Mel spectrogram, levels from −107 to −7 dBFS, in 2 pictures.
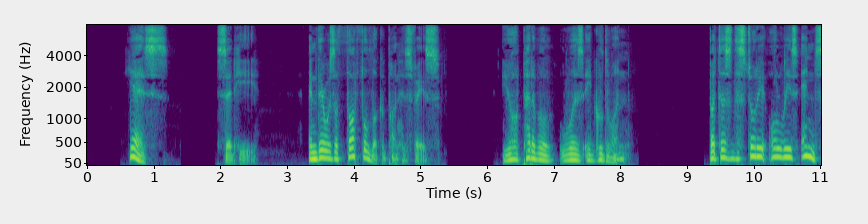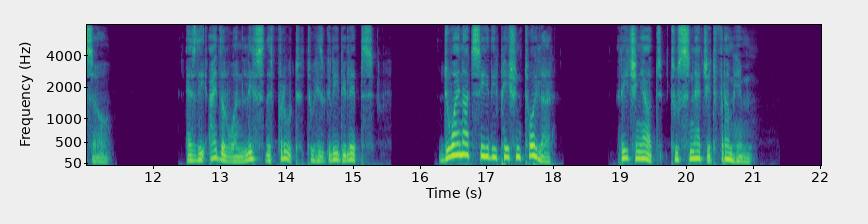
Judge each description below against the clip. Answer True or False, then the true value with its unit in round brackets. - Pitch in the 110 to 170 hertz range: True (140 Hz)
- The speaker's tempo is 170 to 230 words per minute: False (135 wpm)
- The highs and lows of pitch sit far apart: True (7.2 semitones)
